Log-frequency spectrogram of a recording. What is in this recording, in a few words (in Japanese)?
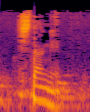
"sitage", minami yamagata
